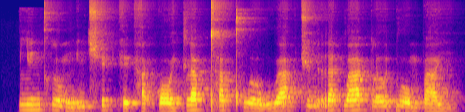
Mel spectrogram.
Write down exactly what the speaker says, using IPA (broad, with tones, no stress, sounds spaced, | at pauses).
l i˦˥ n kʰ l o˨˩ m ŋ i˧ n t͡ɕʰ e˥˩ k̚ h e˨˩ ʔ h a˨˩ k̚ p ɔː˩˦ j k l a˥˩ p̚ tʰ a˥˩ p̚ kʰ w ɤː˨˩ w u˦˥ a̯ | t͡ɕ o˧ n r a˥˩ t̚ w aː˥˩ k̚ p l ɤː˦˥ t̚ w oː˧ m p a˧ j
